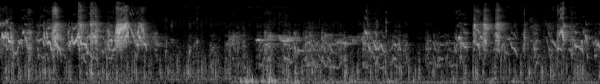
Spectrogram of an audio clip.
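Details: Happy budgerigars playing, giving a busy stream of high, scratchy chirps and short squawks in irregular bursts, mixed with fluttering wing sounds and some low background rumble.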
